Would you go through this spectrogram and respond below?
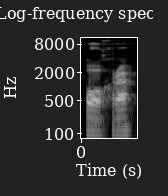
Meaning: ochre
- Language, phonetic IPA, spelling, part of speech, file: Russian, [ˈoxrə], охра, noun, Ru-охра.ogg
